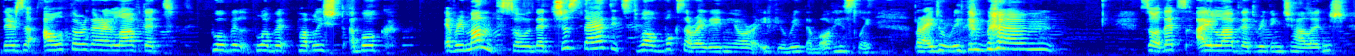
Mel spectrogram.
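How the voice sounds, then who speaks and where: A woman's voice: fairly high pitch, moderate pace, fairly bright tone. Chatty young woman from Portugal. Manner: chatty, many fillers, laughs often. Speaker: book vlogger. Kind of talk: casual chat to camera.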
